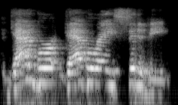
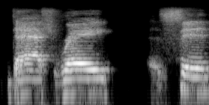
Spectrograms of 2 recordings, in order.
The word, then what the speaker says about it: Gabourey Sidibe: I'm on the page where it says how to pronounce her name properly. So it's like spelling it. It's like fucking Gabourey Sidibe. Literally, it's Gab-E-Ray Sid SID-EE-BAY.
